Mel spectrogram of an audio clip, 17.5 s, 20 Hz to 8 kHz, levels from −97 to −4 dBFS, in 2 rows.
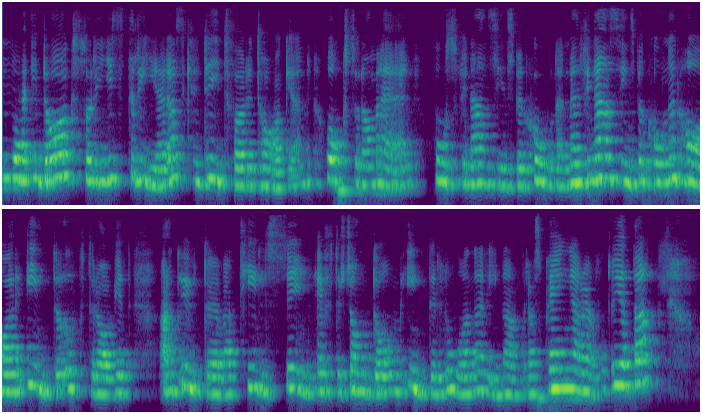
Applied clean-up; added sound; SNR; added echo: neural mask model DeepFilterNet 3.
